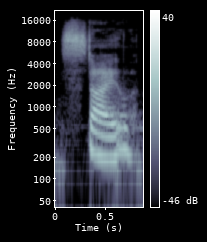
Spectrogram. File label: "style", en; grade5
